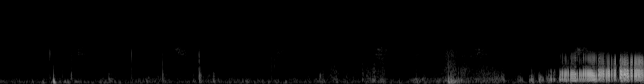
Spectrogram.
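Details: Scattered gurgles and clicks, then a loud rolling rumble: normal stomach bowel sounds at night, lying on the left side, about an hour after soup on a day without a full meal; phone or mic against the belly.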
